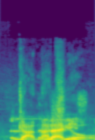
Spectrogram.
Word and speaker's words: Garnacho: what about the goal by Alejandro Garmocho? – Alejandro. – The, the bicycle goal. – Is, is, that, is, that up, is that up? Am I saying his name correctly? – Garnacho. Is, yeah, Garnacho.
